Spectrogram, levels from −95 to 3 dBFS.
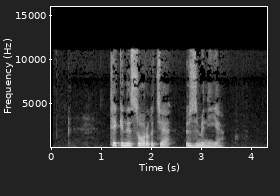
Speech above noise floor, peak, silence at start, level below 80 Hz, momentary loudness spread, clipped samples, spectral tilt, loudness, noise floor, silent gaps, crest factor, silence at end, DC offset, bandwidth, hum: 47 dB; -2 dBFS; 1.2 s; -66 dBFS; 13 LU; under 0.1%; -4 dB/octave; -18 LUFS; -64 dBFS; none; 18 dB; 0.9 s; under 0.1%; 12 kHz; none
